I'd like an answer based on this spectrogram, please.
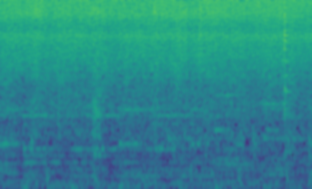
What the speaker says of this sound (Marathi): कांदा सुद्धा आपल्याला आहे ना खमंग परतवून घ्यायचा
